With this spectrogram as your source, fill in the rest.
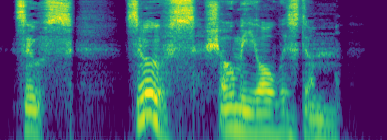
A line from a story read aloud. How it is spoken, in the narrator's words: Kratos, muttering through his teeth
